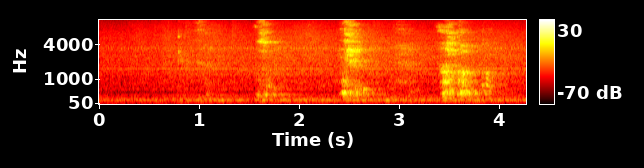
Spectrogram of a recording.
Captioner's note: coughing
